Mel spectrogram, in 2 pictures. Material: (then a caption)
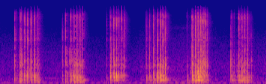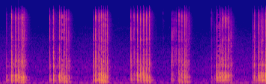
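Plastic. Fingertips and nails tap and scratch across a flat grey plastic sheet covered in rows of small square pyramid studs, thin and likely hollow-backed. About thirteen short bursts of fast, clicky rattling come in a loose rhythm, each a dense run of dry ticks with a hollow midrange body and bright edges, separated by near silence.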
